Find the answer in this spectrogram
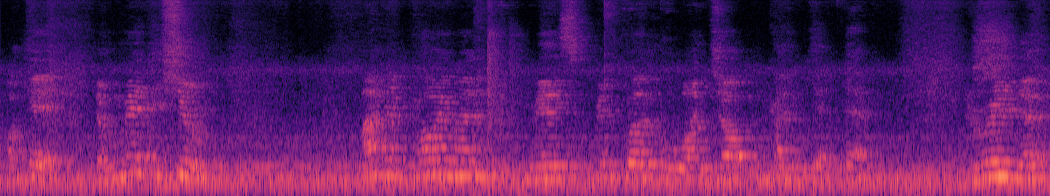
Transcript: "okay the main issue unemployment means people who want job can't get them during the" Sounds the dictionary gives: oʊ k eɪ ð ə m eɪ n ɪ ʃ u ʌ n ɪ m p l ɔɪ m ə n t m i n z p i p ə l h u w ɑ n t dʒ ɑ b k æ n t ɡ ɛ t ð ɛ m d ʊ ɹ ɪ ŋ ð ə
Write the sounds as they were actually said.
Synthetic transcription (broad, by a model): oʊ k eɪ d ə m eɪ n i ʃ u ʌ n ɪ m p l ɔɪ m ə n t m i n s p i p ə l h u w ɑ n dʒ ɑ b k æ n ɡ ɛ t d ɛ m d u ɪ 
